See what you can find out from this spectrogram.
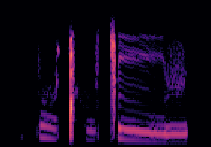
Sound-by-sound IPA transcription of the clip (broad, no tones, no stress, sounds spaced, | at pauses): p o̤ ǃʰ ṳ ǀ iː v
